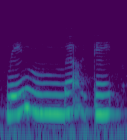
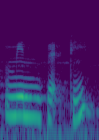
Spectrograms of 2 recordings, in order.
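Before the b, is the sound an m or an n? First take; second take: m; n. First: An m sound with closed lips comes before the b. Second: A clear n sound comes before the b. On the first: The speaker calls it right. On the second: The speaker calls it wrong. "bukan dibaca"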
